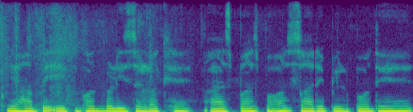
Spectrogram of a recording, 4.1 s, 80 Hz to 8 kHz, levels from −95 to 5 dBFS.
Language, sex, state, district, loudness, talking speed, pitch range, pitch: Hindi, female, Uttar Pradesh, Lalitpur, -11 LUFS, 190 wpm, 165-175 Hz, 170 Hz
